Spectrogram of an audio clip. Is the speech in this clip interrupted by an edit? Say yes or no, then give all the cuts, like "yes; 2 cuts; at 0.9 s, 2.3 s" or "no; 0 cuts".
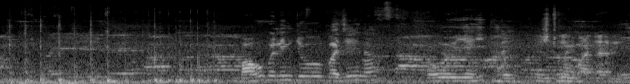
no; 0 cuts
